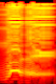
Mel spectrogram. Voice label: "MOTHER", Speak & Spell

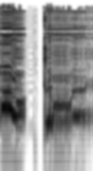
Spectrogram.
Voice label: "OUTDOOR", Speak & Spell

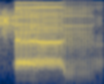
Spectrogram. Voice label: "TEN", Speak & Spell

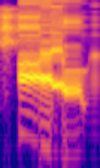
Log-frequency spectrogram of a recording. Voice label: "CHILD", Speak & Spell

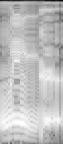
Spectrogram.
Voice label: "LINGER", Speak & Spell

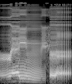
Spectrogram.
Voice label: "RANGER", Speak & Spell

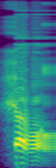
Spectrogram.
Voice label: "SHOVEL", Speak & Spell

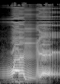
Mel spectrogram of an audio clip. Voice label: "WONDER", Speak & Spell

